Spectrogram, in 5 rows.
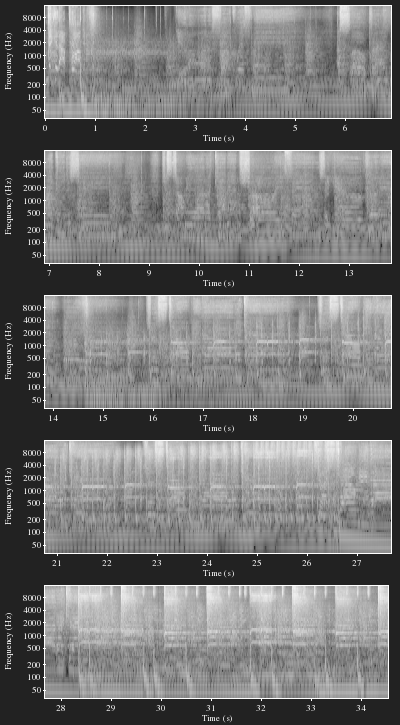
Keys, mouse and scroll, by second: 9.0 ctrl+super+z, 11.4 right click, 23.5 ctrl+super+z, 24.9 ctrl+super+z, 25.5 ctrl+super+z, 25.8 ctrl+super+z, 27.2 ctrl+super+z, 27.8 ctrl+super+z.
